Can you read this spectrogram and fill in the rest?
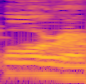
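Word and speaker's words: Oura: me what this is you spell it o-u-r-a uh the aura ring we have no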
